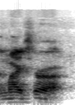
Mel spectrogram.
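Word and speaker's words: מעשר: Means tenth in Hebrew, and pronounced as Maishara.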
